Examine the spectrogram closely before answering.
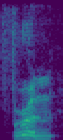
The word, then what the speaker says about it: from: From is pronounced with a schwa sound, as in phrases such as the tea, the tea, the tea.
